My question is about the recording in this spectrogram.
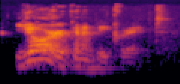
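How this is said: The stress is on you're.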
